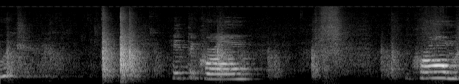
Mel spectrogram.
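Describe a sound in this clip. A brush scrubs against a tub in short strokes.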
